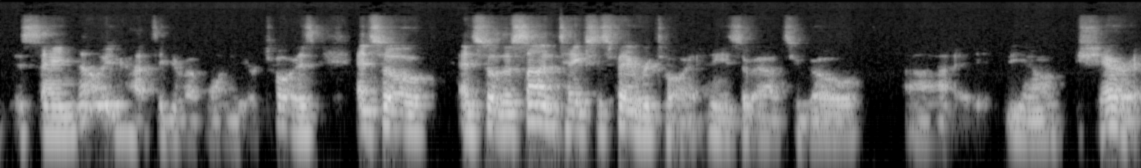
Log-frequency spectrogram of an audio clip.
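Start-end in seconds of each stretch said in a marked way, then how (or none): 0.5-2.3 acted stern but kind fatherly voice. Telling a story of a father and son, mock-stern but compassionate Mufasa. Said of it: "like very compassionately, but very sternly".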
